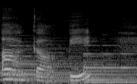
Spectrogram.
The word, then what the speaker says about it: Agape: Finally, we have Agape, pronounced Agape.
